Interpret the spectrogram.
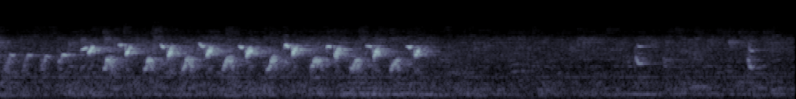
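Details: Sooty-headed bulbul singing a two-second rush of rapid, overlapping whistled notes, followed by quiet with a couple of soft single notes.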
